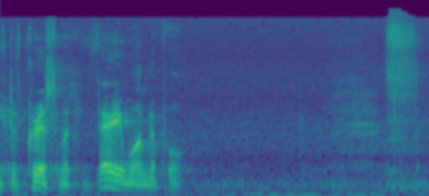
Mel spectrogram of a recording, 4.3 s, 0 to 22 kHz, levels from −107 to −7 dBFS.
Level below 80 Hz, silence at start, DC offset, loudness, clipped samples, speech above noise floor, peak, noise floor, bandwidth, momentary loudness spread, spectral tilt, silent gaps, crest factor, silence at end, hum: -76 dBFS; 0 s; under 0.1%; -37 LUFS; under 0.1%; 23 dB; -18 dBFS; -61 dBFS; 17 kHz; 25 LU; -3 dB/octave; none; 24 dB; 0 s; none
